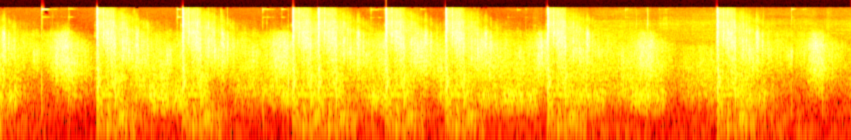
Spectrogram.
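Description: An AR rifle fired outdoors, about ten loud sharp cracks at a steady, evenly spaced pace, each with a ringing echo tail and no talking.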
